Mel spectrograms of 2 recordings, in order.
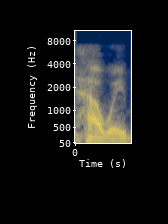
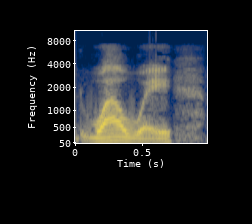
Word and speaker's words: Huawei: I think I finally pronounced the name right, not Huawei, but Huawei. Uh, their new phone, and they have their Mate 10 phone.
